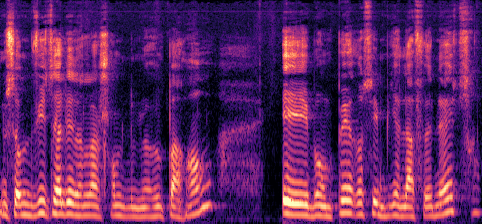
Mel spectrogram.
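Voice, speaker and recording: The tone is dark and mellow. Delivery comes at a moderate pace with ordinary pitch variation. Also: woman. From Provence, France. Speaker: war witness. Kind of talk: testimony.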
